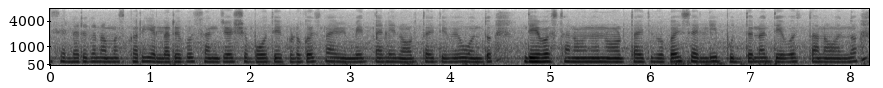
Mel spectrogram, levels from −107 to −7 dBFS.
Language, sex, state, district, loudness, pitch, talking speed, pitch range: Kannada, female, Karnataka, Gulbarga, -18 LUFS, 195 Hz, 125 wpm, 195-205 Hz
